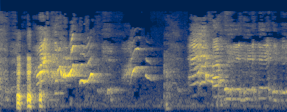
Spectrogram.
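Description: People laughing hard, with short, quick bursts of laughter about the first half second in, then more high-pitched laughing.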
